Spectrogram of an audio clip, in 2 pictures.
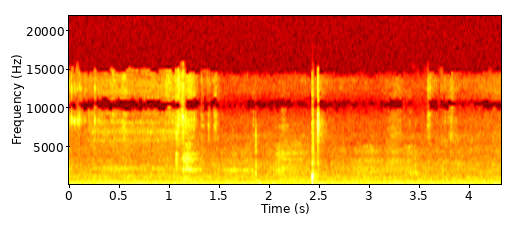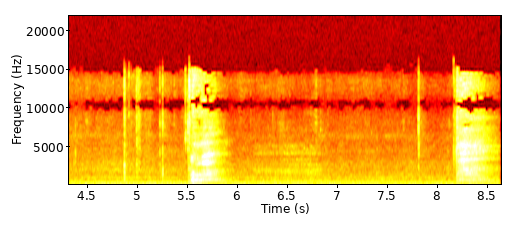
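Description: A sun-dried clay ball being crushed and broken by hand on a tile floor: a light knock about two and a half seconds in, then a louder short burst of cracking about five and a half seconds in as the ball gives way.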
